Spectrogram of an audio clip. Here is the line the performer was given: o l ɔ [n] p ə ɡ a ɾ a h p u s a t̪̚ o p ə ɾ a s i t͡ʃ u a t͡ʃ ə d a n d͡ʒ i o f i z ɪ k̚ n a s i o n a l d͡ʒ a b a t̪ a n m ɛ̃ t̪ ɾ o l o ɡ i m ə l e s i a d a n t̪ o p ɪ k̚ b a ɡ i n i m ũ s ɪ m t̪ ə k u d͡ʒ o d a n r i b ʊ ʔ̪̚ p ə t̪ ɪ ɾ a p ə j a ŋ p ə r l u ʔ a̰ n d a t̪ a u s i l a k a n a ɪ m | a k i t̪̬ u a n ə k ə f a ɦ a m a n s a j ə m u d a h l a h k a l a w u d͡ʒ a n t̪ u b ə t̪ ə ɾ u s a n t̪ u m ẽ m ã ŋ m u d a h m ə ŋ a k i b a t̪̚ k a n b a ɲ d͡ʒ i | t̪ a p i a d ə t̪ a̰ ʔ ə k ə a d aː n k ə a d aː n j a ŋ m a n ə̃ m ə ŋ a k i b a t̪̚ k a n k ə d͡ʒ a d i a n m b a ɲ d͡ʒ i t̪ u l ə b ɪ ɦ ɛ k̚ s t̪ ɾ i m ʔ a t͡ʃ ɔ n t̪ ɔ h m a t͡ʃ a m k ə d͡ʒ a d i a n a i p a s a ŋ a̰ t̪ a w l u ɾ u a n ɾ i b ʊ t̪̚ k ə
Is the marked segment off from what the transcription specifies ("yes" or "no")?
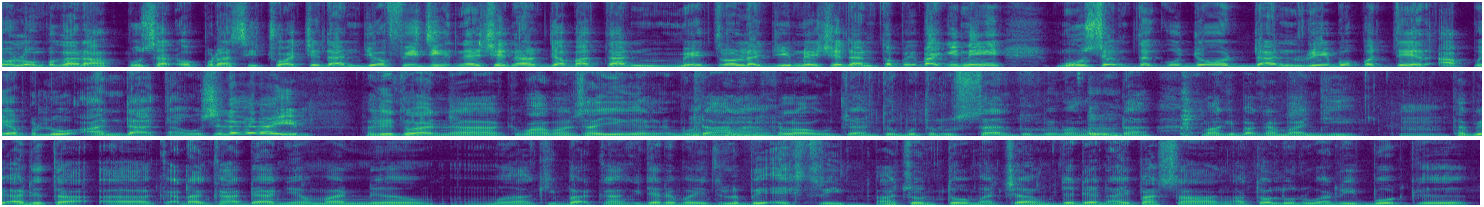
yes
